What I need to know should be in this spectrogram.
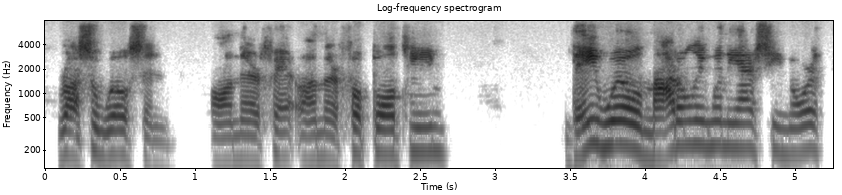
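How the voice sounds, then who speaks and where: A man's voice: fairly high pitch, fairly bright tone, no room sound, highs cut off. A man co-hosting a sports talk show, emphatic and opinionated, making bold predictions. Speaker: co-host.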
